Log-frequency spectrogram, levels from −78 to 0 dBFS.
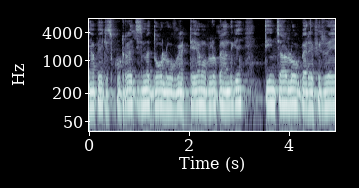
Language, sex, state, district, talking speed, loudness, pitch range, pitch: Hindi, male, Uttar Pradesh, Shamli, 245 wpm, -13 LUFS, 110-115 Hz, 115 Hz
